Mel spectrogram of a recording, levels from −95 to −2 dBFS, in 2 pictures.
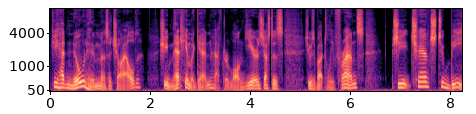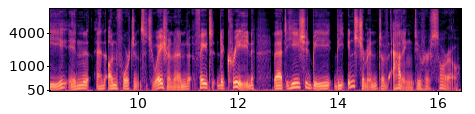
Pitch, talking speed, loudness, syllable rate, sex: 115 Hz, 160 wpm, -21 LUFS, 4.3 syllables/s, male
